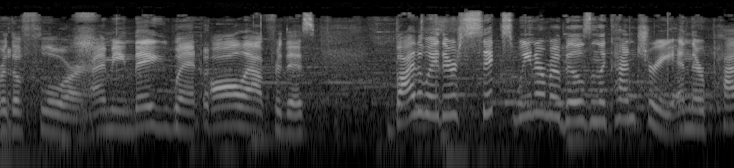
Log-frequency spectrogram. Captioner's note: laughing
